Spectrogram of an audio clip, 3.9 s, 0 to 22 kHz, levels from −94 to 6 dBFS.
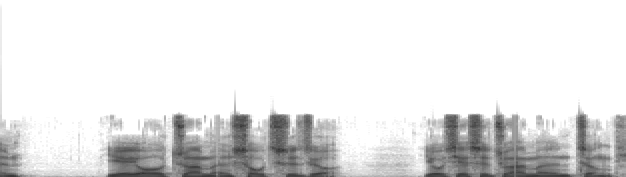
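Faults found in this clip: Unconcealed Bluetooth headset packet loss at 1.35 s and 3.21 s: two 15 ms holes with hard edges. Fits two consecutive headset voice packets dropped and filled with silence. Waveform shows flat gaps; spectrogram shows thin full-height vertical blank stripes.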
